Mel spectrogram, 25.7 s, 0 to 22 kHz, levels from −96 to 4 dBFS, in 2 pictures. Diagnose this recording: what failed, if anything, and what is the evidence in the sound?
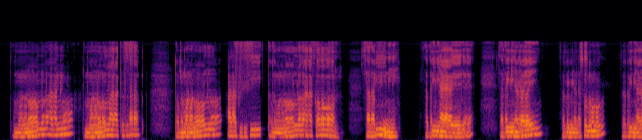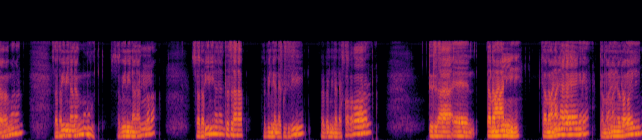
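Every syllable of the speech arrives twice, about 85 ms apart, from start to finish. That is a channel delay (doubling) fault at the driver or buffer stage. One channel ran late by a whole buffer. The gap fits a 4096-sample buffer. The two channels were then summed to mono. The late copy sits at the same level as the original. So it reads as a distinct slap echo, not as room reverberation.

The sound is also dull and gurgling throughout. Nothing reaches above 6.5 kHz. The remaining bands sound grainy and coarse, and upper detail flickers in and out. This is codec damage, plainly audible across the whole clip. The likely cause is MP2 compression at a low bitrate, around 48 kbps. Layer II splits the signal into sub-bands and starves them of bits. The top bands shut off entirely. Those left are quantised roughly, which gives the granular texture.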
